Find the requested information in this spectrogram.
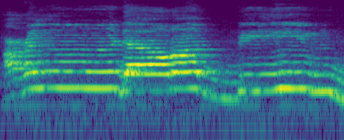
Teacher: huruf ra-nya dibaca tafkhim, tebal, fathah satu harokat. Huruf ba-nya ditasydidkan, ditekankan, dibaca tipis, kasroh satu harokat.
